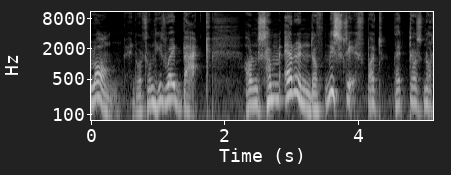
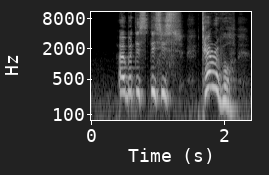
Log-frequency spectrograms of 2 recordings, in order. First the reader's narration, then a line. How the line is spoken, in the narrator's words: cried Frodo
